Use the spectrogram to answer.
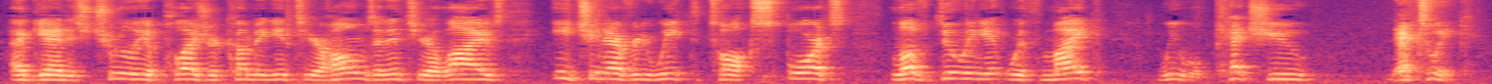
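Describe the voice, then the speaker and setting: Man, sports talk, fairly high voice, opinionated and energetic, a bit distant from the mic. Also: moderate pace, a little hiss or hum. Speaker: sports radio host and regular guest. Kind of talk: casual sports podcast chat.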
